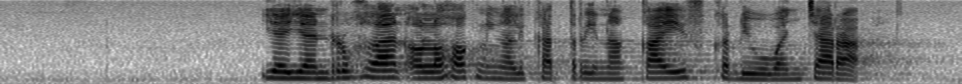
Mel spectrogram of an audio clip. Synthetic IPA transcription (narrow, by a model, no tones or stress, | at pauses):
jajanruɦlanʔɔlɔɦɔk̚niŋalikat̪ɾinakaifkɨrdiwawaɲt͡ʃaɾa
